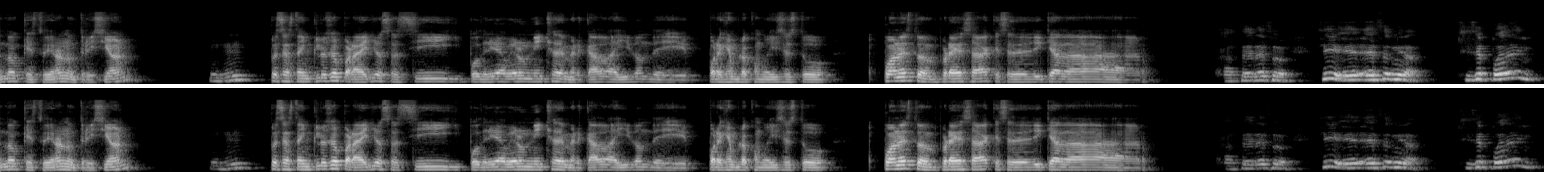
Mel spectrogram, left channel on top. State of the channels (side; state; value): both; normal; correlation 0.86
